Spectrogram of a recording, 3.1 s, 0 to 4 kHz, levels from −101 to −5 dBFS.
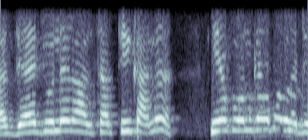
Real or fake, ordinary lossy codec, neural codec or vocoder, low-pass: real; none; none; 3.6 kHz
